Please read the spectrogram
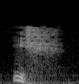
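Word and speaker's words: Ish (אִישׁ): This word is pronounced Ish.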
